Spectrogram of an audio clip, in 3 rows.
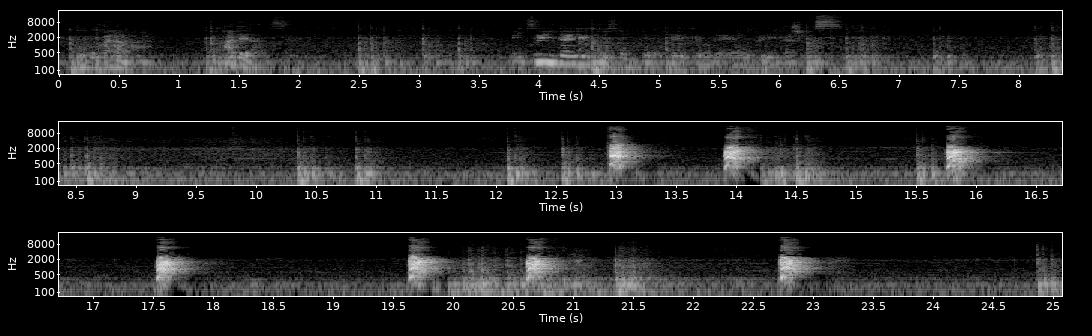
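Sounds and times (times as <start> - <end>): small dog barking: 12.9 - 14.3, 15.7 - 16.2, 17.5 - 18.0, 19.6 - 20.0, 20.6 - 21.0, 22.7 - 23.2.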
